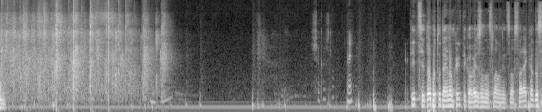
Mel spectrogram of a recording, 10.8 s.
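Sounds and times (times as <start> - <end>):
applause: 0.0 - 3.6
speech: 8.2 - 10.8.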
